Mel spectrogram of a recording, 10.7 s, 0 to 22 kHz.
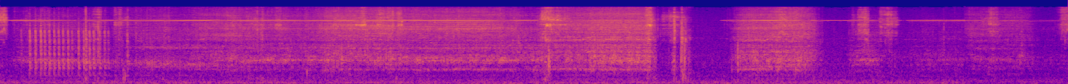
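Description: Radio-controlled crawler truck's 19-turn electric motor and gear reduction unit whining as it climbs over rocks, rising and falling with the throttle. A couple of sharp knocks sound a little past the middle as the truck works over the stones.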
